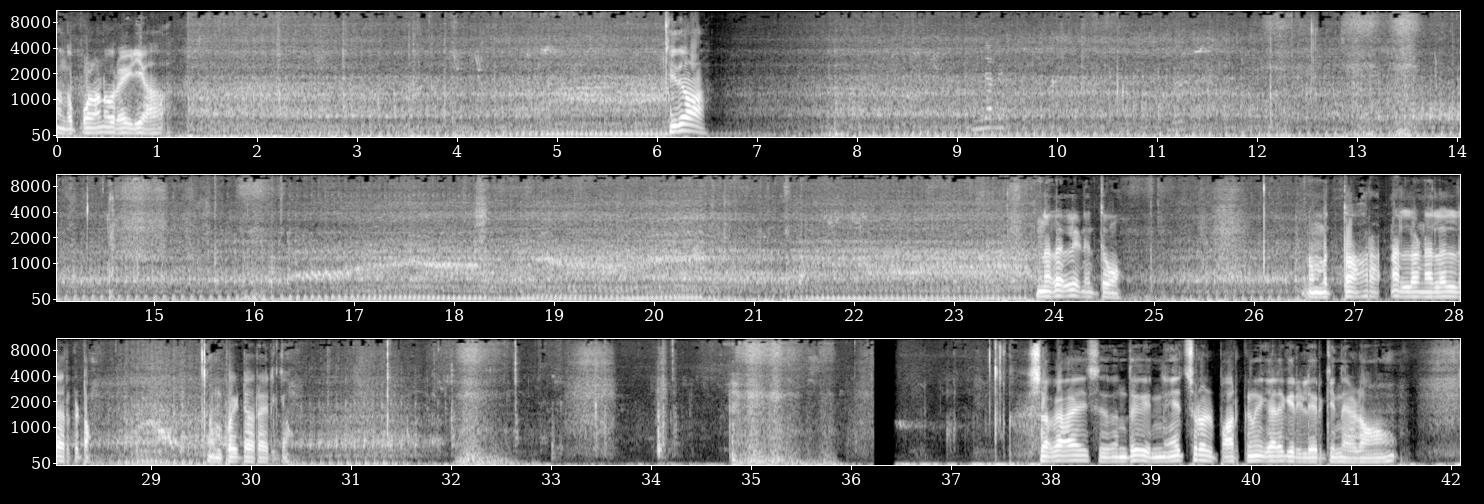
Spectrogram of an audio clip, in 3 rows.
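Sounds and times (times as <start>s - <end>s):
motorcycle engine running: 0.0s - 32.9s.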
